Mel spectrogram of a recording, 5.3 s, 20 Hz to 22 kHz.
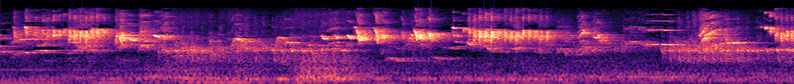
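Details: A Portuguese Harlequin canary from a breeding aviary, recorded in 2024, sings a continuous, high, rapid warble of twittering trills and rolling phrases that swell and fade every second or two.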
